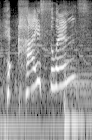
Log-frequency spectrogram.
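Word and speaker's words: Hysilens: Hyslins?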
